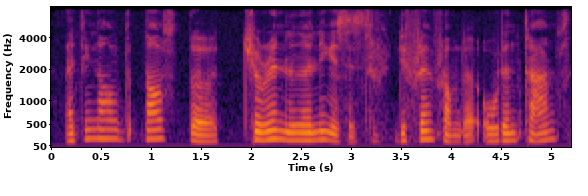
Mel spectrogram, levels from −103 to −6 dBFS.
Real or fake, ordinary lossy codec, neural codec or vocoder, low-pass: real; none; none; 7.2 kHz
